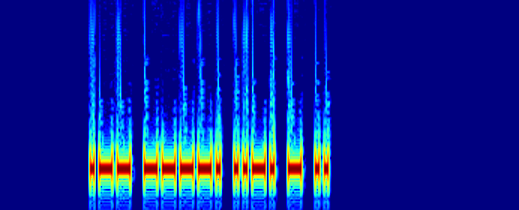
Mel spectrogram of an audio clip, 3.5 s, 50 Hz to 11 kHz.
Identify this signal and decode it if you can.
Morse code, heard as a keyed tone, about 40 wpm, 700 Hz. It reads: W9FTI
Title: USA Call Signs - 2x Character Spacing - 40wpm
